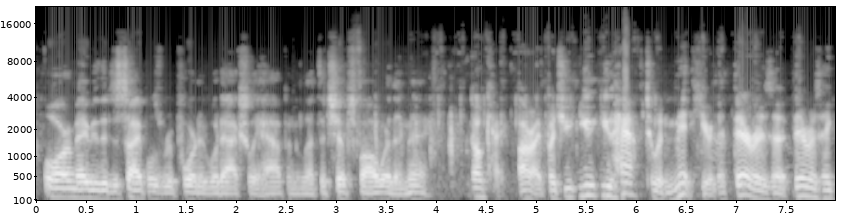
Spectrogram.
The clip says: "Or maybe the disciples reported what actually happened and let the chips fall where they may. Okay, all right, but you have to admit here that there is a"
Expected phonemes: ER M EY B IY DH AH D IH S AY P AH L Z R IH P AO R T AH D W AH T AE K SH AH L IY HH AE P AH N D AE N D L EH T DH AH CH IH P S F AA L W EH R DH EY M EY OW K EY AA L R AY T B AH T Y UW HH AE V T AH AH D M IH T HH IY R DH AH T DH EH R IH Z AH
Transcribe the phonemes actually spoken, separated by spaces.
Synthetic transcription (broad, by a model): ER M EY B IY DH AH D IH S AY P L Z R IH P AO R T AH D W AH T AE K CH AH L IY HH AE P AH N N L EH T DH AH CH IH P S F AA L W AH R DH EY M EY OW K EY AA L R AY T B AH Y Y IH HH AE F T AH AH D M IH T HH IY R DH AH T DH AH R IH Z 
